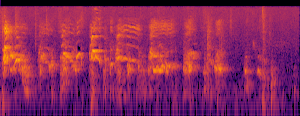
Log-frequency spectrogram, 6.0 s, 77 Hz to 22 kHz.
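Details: Stabyhoun puppies at 22 days old; a jumble of overlapping squeaky whines, whimpers and small yelps from several pups, continuous and uneven.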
